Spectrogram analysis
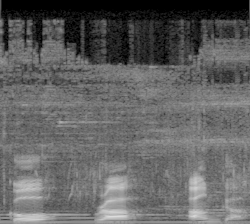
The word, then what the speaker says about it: Gauranga: mantra breathing now using the mantra gauranga in four parts four syllables gore rah anger and as we raise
